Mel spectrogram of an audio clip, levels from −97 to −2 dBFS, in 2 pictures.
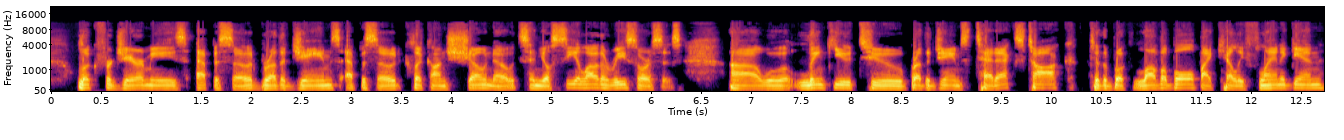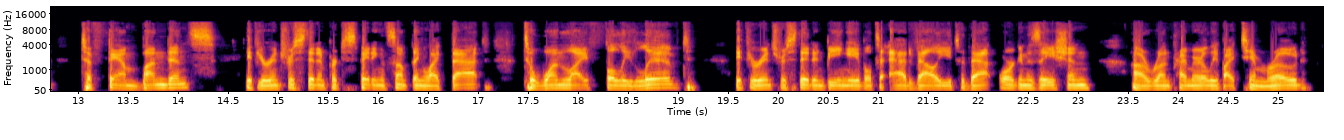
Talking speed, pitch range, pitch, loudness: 165 wpm, 100-115 Hz, 105 Hz, -14 LUFS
